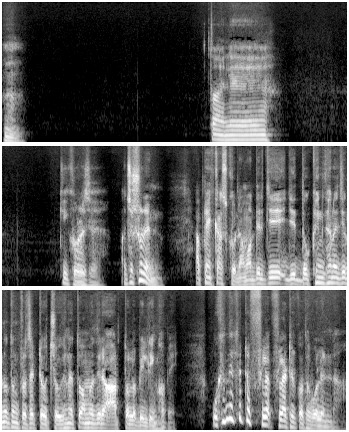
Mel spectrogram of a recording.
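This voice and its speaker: A man's voice: mid-range voice, sing-song, a little fast, pauses often, dark tone, husky, dry recording. An actor playing a brusque property company boss giving orders to his assistant. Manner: brusque, commanding. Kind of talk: TV drama acting.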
